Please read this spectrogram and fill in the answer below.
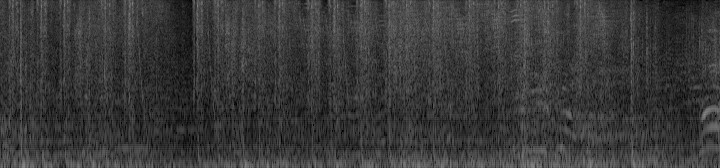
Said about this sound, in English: Should we be shooting this close to these things?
